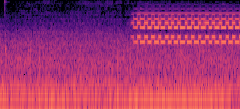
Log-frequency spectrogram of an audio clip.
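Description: phone ringing

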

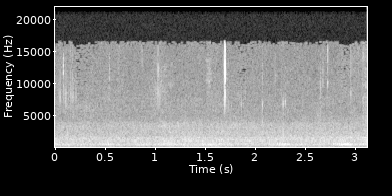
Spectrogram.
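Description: airplane flying overhead

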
